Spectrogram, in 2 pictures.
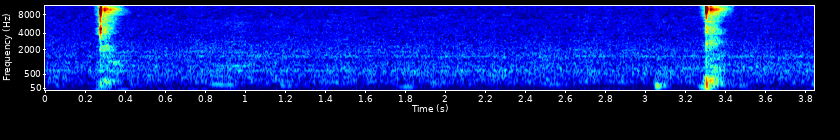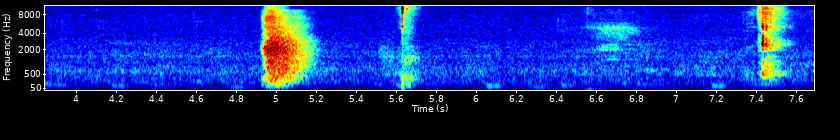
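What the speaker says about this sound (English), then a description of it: "So I'm just nicely cutting off the free edge." Sharp, separate clicks of clippers cutting the free edge off a soft gel nail extension, about five snips spread out with quiet gaps between them, close and clear.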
